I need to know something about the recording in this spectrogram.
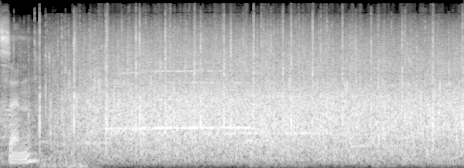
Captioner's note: audience applauds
